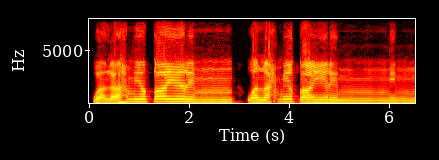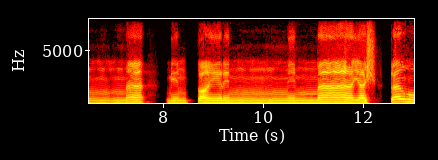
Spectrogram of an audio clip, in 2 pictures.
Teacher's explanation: idgham bigunnah, gunnah sama-sama ditahan, sama-sama double, sama-sama dengung.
